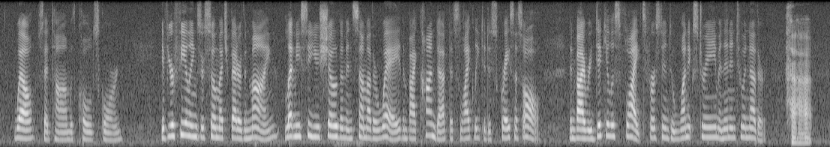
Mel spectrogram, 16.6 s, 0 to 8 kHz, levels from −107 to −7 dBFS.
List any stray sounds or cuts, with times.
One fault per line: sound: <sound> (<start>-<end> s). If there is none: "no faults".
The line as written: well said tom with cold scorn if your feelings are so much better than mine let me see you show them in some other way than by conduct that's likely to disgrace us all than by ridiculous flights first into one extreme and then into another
sound: laugh (15.7-16.3 s)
